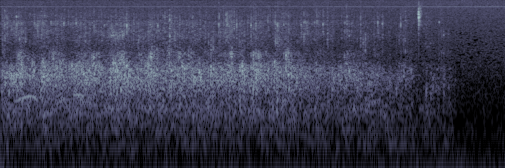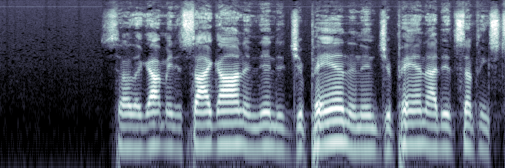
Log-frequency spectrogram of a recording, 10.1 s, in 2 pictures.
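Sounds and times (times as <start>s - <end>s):
audience clapping: 0.0s - 4.6s
speech: 6.2s - 10.1s.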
